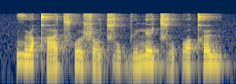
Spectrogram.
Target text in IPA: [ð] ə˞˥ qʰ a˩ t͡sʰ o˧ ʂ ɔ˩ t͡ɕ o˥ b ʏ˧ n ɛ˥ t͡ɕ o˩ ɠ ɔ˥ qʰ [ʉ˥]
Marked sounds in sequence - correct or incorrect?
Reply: correct, correct

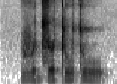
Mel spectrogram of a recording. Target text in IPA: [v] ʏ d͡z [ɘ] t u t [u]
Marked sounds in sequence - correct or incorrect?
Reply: correct, correct, correct

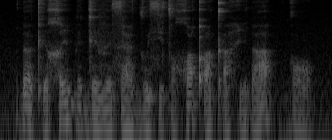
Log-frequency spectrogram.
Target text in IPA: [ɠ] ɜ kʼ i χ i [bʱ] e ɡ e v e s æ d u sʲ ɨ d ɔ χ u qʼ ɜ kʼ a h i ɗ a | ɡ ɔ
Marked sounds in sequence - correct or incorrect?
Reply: incorrect: ɗ, incorrect: b

